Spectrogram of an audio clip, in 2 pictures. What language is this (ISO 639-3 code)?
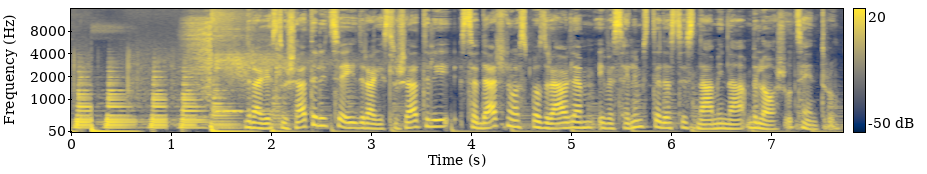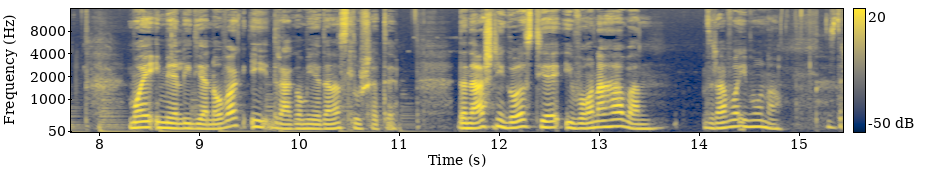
hrv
